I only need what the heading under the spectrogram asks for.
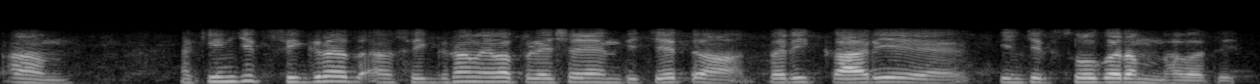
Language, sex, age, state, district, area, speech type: Sanskrit, male, 18-30, West Bengal, Paschim Medinipur, urban, conversation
